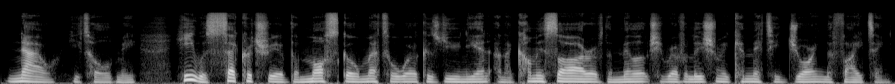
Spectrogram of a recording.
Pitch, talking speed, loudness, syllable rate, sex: 120 Hz, 160 wpm, -19 LUFS, 5.4 syllables/s, male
